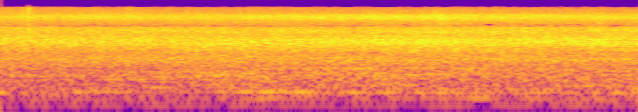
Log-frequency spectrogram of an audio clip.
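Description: Heavy downpour: rain falling steadily in an even hiss.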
